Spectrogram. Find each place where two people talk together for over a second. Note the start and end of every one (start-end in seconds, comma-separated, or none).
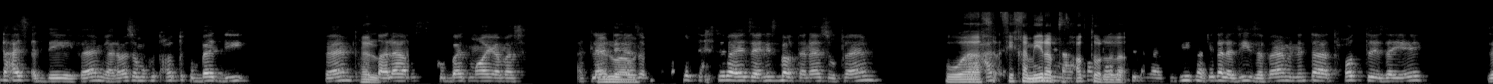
9.6-11.3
